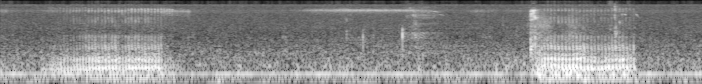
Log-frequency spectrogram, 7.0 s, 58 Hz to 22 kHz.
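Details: A 12.5-year-old pug sleeping indoors, snoring loudly; two rough, low snores about four seconds apart, each lasting about one second, over a steady electrical hum.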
